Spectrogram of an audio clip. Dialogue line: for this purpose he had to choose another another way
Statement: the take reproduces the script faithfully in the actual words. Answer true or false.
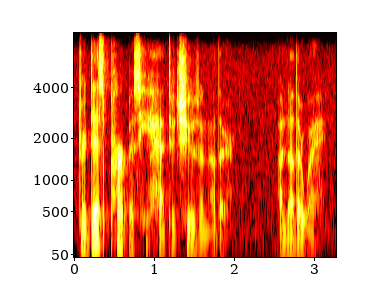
true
